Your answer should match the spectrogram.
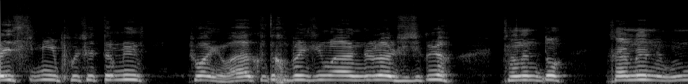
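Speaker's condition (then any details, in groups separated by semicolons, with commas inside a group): Brain lesion disability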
